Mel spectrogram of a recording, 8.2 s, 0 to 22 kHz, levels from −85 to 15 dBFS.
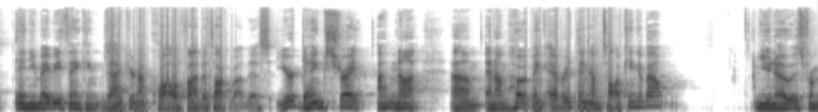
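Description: Speech with two bursts of processor overload crackle, at 1.09–2.37 s after "you may be thinking" and 5.26–6.22 s after "and I'm". Missed deadlines on buffers of roughly 5 ms replay scraps of old audio with hard edges. The result is a dense, gritty tearing rather than one clean dropout, and it stops when the load passes.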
